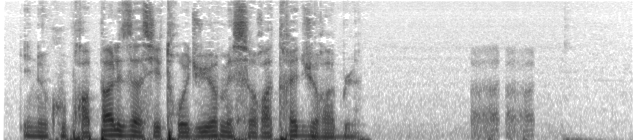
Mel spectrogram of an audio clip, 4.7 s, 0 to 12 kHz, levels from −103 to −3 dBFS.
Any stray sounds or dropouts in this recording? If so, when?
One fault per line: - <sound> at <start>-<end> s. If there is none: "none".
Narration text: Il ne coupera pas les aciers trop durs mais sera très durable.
- laugh at 3.5-4.0 s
